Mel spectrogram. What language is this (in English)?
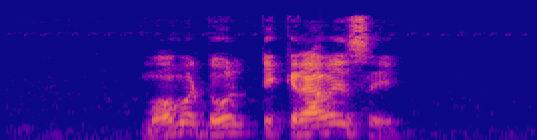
Wadiyara Koli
